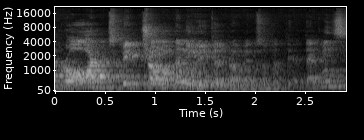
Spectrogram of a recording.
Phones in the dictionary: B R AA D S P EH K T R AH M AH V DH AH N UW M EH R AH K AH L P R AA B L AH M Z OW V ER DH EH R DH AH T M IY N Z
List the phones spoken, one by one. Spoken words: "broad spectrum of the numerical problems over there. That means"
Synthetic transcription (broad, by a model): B R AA D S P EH K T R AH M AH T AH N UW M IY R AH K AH L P R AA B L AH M S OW B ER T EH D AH T M IY N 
